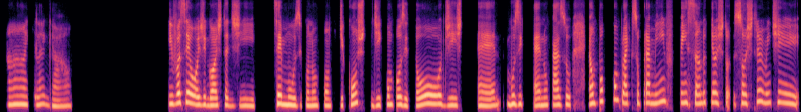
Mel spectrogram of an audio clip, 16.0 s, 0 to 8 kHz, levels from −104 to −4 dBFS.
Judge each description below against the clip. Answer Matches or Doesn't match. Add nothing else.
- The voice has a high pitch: Matches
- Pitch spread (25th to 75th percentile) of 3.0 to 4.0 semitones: Doesn't match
